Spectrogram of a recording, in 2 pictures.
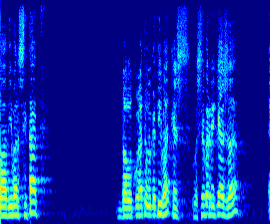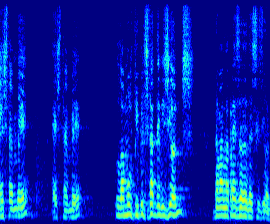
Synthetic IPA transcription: ləðiβəɾsit̪at̪ | d̪əlˠkunat̪əðukət̪iβəkezləseβərikɛzə | est̪əmbe | est̪əmbe | ləmulˠt̪iplisit̪at̪̚d̪əβizions | d̪əβanləpɾɛzəðəðəsizions

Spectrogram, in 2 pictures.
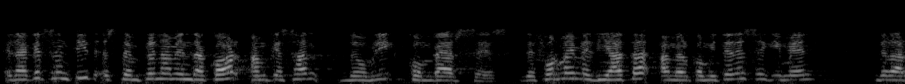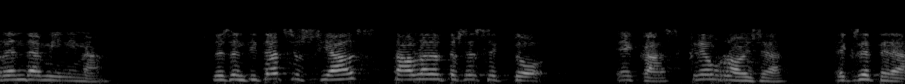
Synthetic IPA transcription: ənakɛt̪sənt̪it̪əst̪ɛmplɛnamẽnd̪akɔɾt̪əmkesan | d̪oβ̞ɾikombɛɾsezd̪əfoɾmaimːəðiat̪əːmbəlˠkomit̪ɛðəseɣimen | d̪əlarɛnd̪əminimə | ləzənt̪it̪at͡sːosjalˠst̪awlaðəlˠt̪əɾsesək̚t̪o | ɛkəskɾɛwrɔʒaː | ɡzɛt̪əɾa

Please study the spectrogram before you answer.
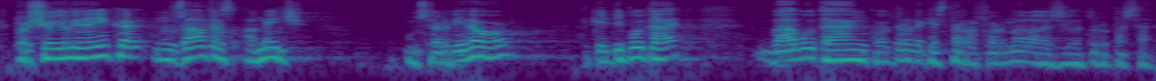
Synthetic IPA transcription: pəɾʃɔjɔliðikənuzalˠt̪ɾəzəlˠmɛnt͡ʃ | unsəɾβiðo | əkɛt̪d̪iput̪at̪βaβut̪aəŋkont̪ɾəðəkɛst̪ərəfoɾməðələləʒizlət̪uɾəpəsaðə

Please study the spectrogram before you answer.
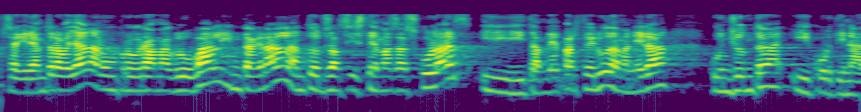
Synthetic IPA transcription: səɣiɾɛmt̪ɾəβəʎanəmumpɾuɣɾaməɣluβ̞alˠint̪əɣɾalˠəmt̪od͡zəlˠsist̪eməzəskulaɾzit̪əmbepəɾfeɾuðəməneɾə | kunʲʒunt̪əikuɾðina

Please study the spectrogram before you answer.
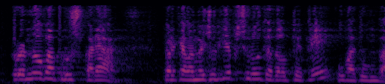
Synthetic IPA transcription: pɾɔnoβapɾuspəɾa | pəɾkɛləməʒuɾiəːbsulut̪əðəlˠpepeuβat̪umba

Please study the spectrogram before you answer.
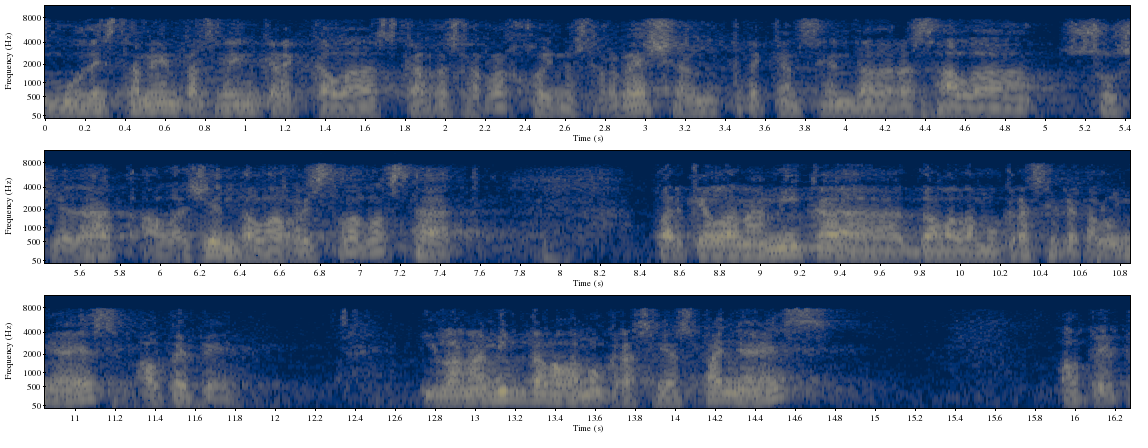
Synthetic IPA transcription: muðɛst̪əmempɾəziðeŋkɾɛkːələskaɾt̪əzðərəxojnosərβɛʃəŋkɾɛkːənsɛmd̪əðəɾəsaləsusiət̪at̪ə̰ləʒend̪ələrest̪əðələst̪at̪ | pəɾkɛlənəmikəðələðəmukɾasiəkət̪əluɲəezəlˠpepe | ilənəmik̚d̪ələðəmukɾasiəːspaɲəez | əlˠpep

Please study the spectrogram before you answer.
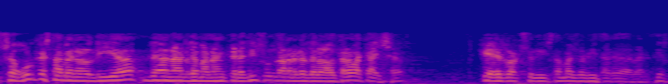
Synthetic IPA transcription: seɣ̞uɾkest̪aβenalˠd̪iad̪eːnaɾðəmanaŋkɾɛðizund̪arɣeðelalˠt̪ɾəalakajʃa | keezlaksijonist̪amaʒoɾit̪aɾjaðəβɛɾt̪is

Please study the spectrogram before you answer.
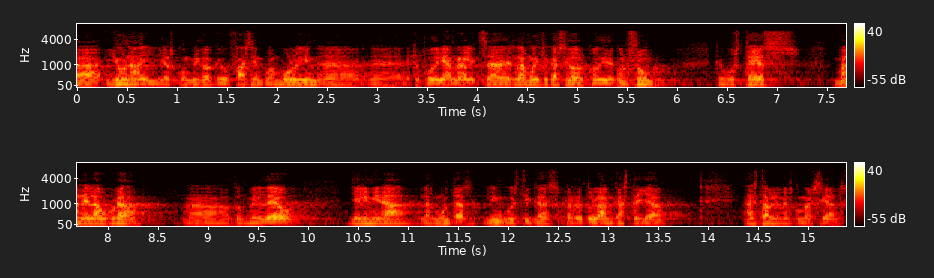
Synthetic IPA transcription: ajunaielskumbiðokewfaseŋkwambulɣina | kepuð̞ɾianrealit͡saɾezlamoðifikasjoðelkoðiðekonsum | keβust̪ez | banelaβuɾa | ad̪ozmilðew | ieliminalazmunt̪azliŋɡwist̪ikaspeɾret̪ulaŋkast̪eʎa | aest̪aβlemenskumeɾsjals

